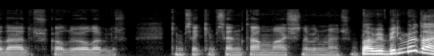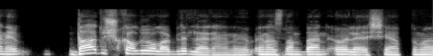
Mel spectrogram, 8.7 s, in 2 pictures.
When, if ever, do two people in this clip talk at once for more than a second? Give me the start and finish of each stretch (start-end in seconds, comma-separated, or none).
none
